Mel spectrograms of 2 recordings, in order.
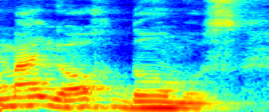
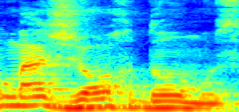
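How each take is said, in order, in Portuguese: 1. A consoante do meio é som de Y. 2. A consoante do meio é som de J.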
